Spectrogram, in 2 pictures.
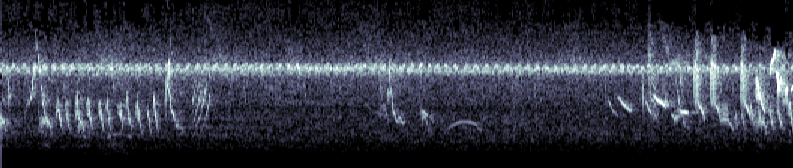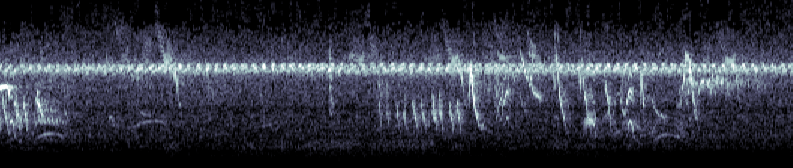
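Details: A wild, free-living chalk-browed mockingbird, whose repertoire imitates other species, sings a varied run of quick chirps, whistles and scratchy notes in bursts, over a steady high insect hum.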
